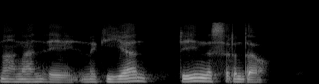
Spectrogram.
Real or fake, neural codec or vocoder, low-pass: fake; codec, 16 kHz, 0.3 kbps, FocalCodec; 7.2 kHz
